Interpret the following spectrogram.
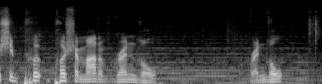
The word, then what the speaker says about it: Grenville: Maybe we should push him out of Grenville. Grenville? Is that I'm pronouncing green? I almost said Greenville. That's not right.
